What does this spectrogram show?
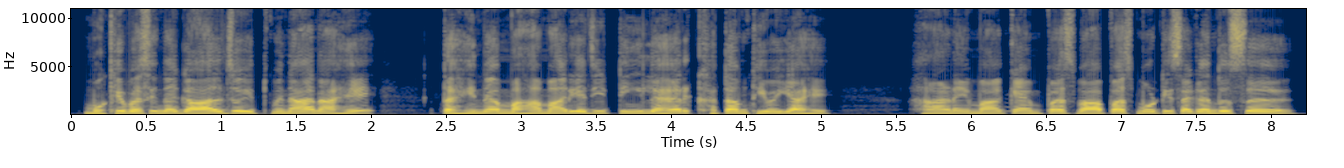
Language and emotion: Sindhi, happy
